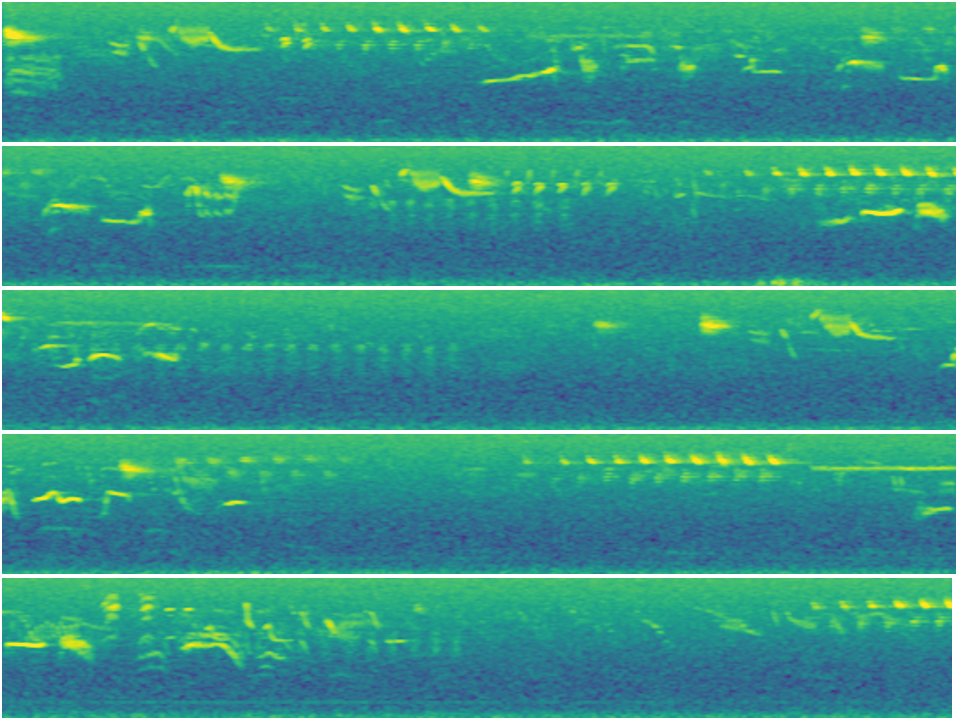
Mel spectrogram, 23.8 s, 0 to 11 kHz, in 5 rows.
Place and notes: Luttons, UK - Song thrush ride thru ...
Song thrush song soundscape ... until after 11 mins ... ish ... pair of horse riders pass through ... bird calls and song from ... song thrush ... yellowhammer ... blackbird ... corn bunting ... chaffinch ... dunnock ... red-legged partridge ... crow ... rook ... open lavaliers mics clipped to hedgerow ... one swear word ... background noise from sheep and traffic ...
